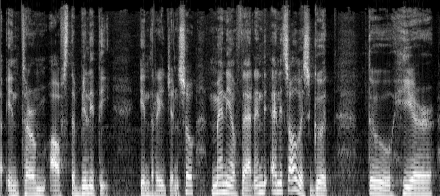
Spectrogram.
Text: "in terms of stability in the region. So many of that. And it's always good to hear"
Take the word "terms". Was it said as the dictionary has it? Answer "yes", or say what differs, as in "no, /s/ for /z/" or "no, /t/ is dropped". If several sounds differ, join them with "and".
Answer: no, /z/ is dropped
